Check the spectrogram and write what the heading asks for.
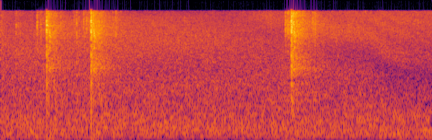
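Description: Typewriter keys struck at an irregular pace, about four sharp clicks, over a steady rushing background.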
